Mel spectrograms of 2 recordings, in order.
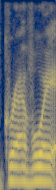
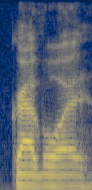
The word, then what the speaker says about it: Gravois: Uh, happy to talk about Gravo or as some non-native St. Louises may call it, Gravo. Gravois. I remember pronouncing it that way when I first moved here.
